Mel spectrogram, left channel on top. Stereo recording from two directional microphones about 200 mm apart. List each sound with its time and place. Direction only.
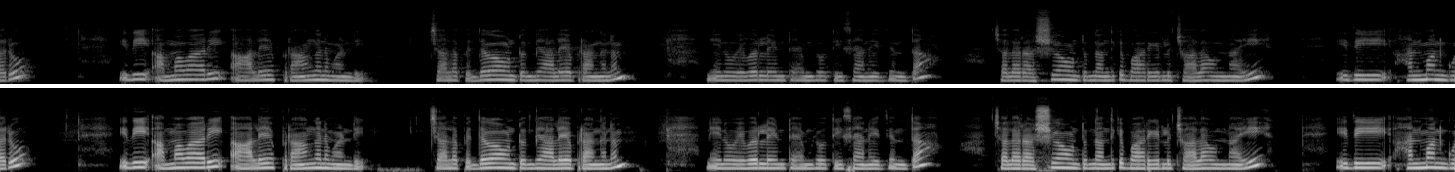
0.0 s speech: 35° right (ahead or behind)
